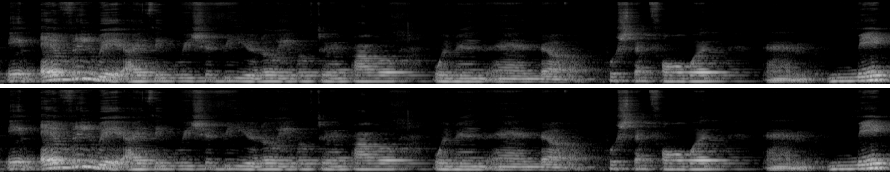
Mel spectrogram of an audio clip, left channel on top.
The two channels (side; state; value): both; identical; correlation 1.00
